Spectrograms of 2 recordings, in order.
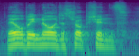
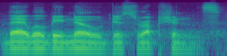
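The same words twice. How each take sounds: First: Said in the usual way. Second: Slow, low and softened warning; spoken slowly. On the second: A narrator's reading. Guard warns the prisoners in halting trade tongue, speaking slowly. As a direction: say each word slowly, low and quiet. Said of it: "he spoke slowly".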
